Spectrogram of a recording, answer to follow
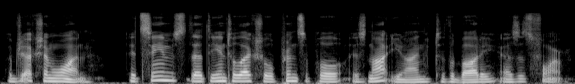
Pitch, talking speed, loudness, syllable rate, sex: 135 Hz, 175 wpm, -18 LUFS, 5.4 syllables/s, male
